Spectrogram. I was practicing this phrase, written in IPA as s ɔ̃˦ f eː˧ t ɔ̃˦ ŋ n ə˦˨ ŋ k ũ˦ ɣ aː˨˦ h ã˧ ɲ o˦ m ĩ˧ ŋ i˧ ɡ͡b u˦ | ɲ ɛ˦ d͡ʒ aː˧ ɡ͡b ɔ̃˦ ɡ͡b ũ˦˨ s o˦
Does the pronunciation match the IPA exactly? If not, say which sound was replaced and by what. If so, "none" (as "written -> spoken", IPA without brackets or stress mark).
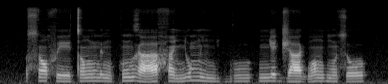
none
